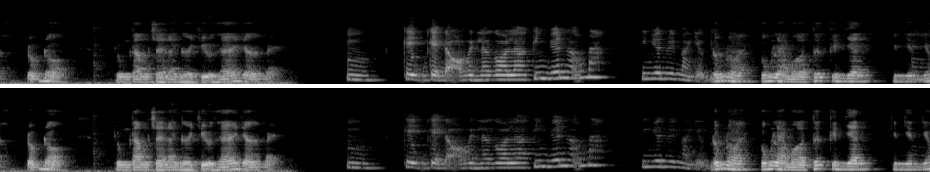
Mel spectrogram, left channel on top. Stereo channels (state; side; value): normal; both; correlation 0.63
